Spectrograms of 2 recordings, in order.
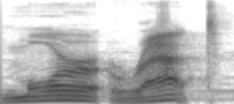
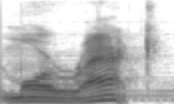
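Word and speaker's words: Morat: That was more rat, not more rack.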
